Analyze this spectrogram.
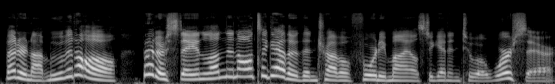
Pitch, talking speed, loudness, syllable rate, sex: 240 Hz, 215 wpm, -17 LUFS, 5.9 syllables/s, female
